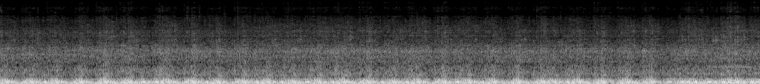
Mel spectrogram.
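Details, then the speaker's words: 2024 Harley-Davidson CVO Road Glide, Stage 2 with Cycle Rama CR565 cam and Thundermax tuner, warmed to 180 degrees, everything in spec: lumpy loping V-twin idle, steady deep pulse about four beats a second, even and settled; healthy idle. "Okay, the bike reached 180 degrees. Everything's in spec."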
